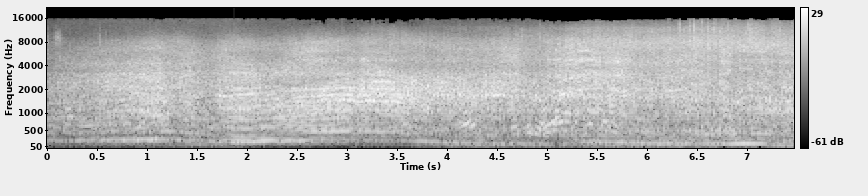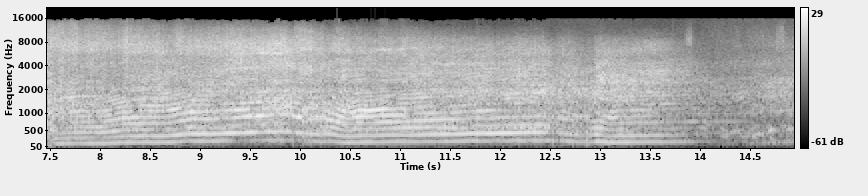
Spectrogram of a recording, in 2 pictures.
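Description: Classic Ford Escort rally car's engine at hard throttle. Its pitch climbs and drops repeatedly through gear changes, falls away sharply about seven seconds in, then revs up again twice as the car pulls out of the corner.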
